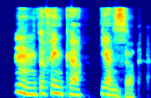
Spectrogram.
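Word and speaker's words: Finca: Um now I saw you have one called Now I don't know is the pronunciation the finker? The fina.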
